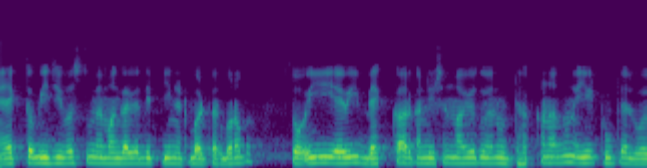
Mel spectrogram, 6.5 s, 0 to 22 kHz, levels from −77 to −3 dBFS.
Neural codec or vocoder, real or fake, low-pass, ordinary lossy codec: none; real; none; none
